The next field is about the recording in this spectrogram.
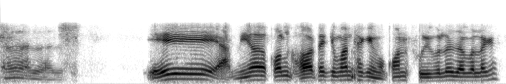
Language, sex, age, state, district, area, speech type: Assamese, male, 60+, Assam, Dibrugarh, rural, conversation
